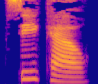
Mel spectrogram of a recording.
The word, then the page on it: sea cow: British English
